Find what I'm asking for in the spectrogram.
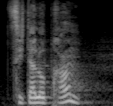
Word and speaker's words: Citalopram: Citalopram. – Ja, genau. Komisch, du hast das genau richtig ausgesprochen.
